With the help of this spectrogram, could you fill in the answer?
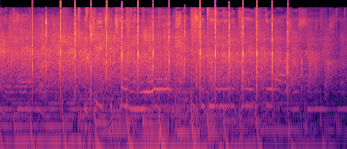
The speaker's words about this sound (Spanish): Así que un aplauso. Aplauso para ella.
